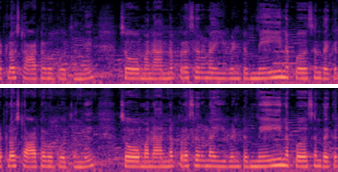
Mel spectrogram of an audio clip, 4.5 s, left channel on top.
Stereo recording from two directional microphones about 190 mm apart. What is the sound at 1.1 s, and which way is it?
Speech, 15° left (ahead or behind).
